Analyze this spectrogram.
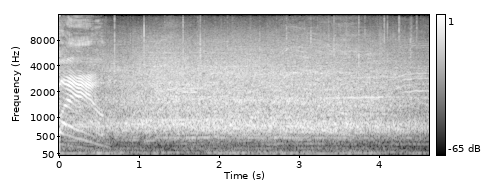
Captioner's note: people cheering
